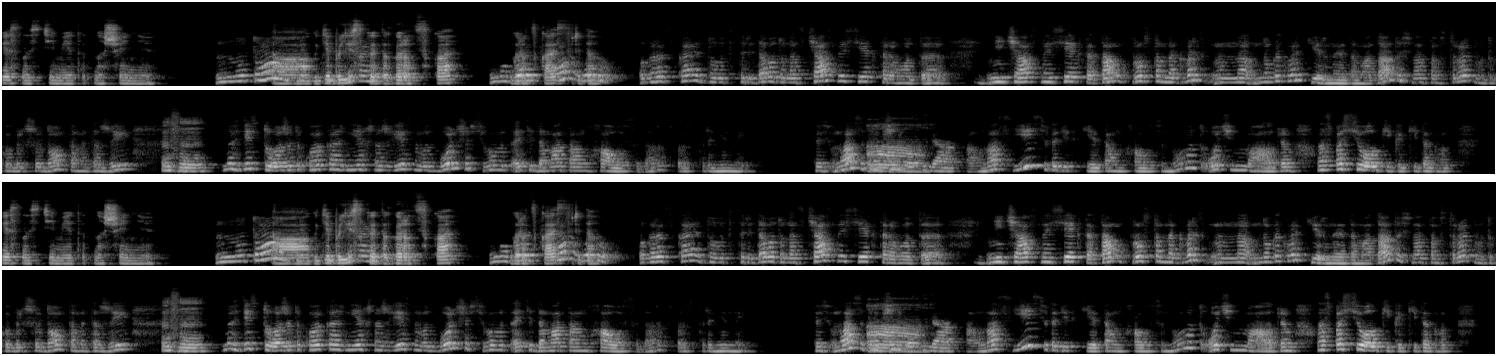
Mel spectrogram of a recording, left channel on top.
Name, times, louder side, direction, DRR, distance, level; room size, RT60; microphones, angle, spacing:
voice 1, 0.0-1.5 2.7-4.5 5.1-5.5 5.8-6.0 16.5-17.0 23.6-24.1, right 1 dB, 10° right, 7 dB, 0.3 m, -26 dB
voice 2, 2.1-3.8 4.9-6.1 6.4-16.6 17.1-22.4 23.1-29.7, right 2 dB, 50° right, 0 dB, 0.8 m, -28 dB
3.4 x 2.1 x 2.6 m, 0.34 s
head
